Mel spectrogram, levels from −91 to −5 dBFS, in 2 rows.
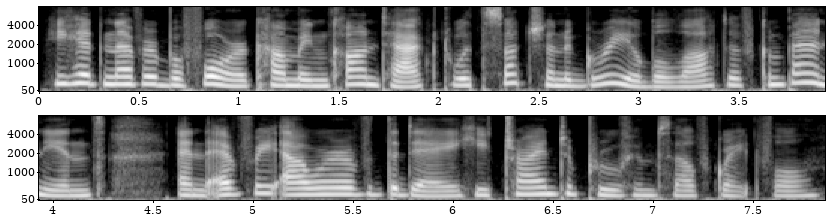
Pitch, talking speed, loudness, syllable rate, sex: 220 Hz, 200 wpm, -18 LUFS, 5.4 syllables/s, female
